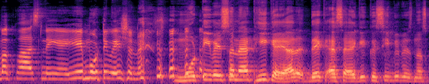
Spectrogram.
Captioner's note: laughs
